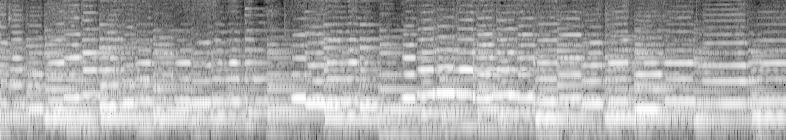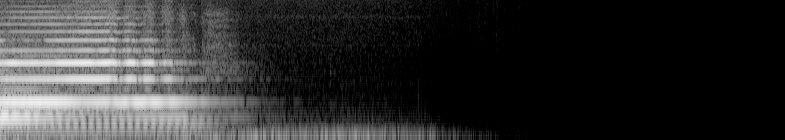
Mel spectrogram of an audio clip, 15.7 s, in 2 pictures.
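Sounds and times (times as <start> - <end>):
flute performance: 0.0 - 10.4.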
